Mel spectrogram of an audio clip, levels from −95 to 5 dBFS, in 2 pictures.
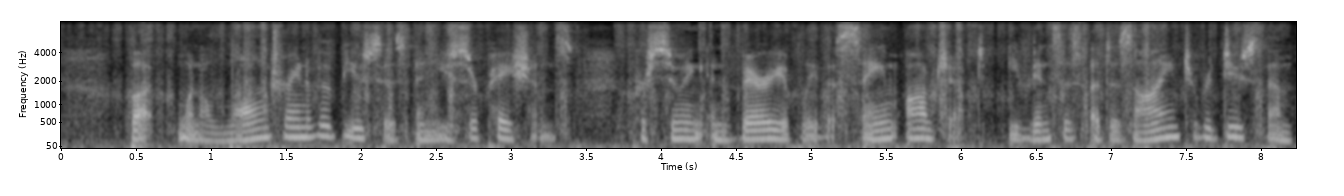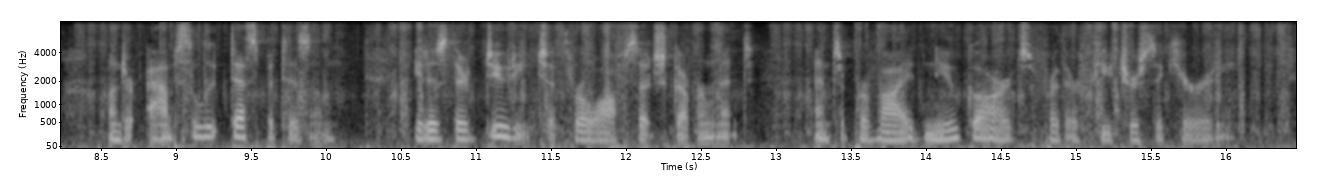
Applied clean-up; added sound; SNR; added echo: none; Writing; 14 dB; none.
